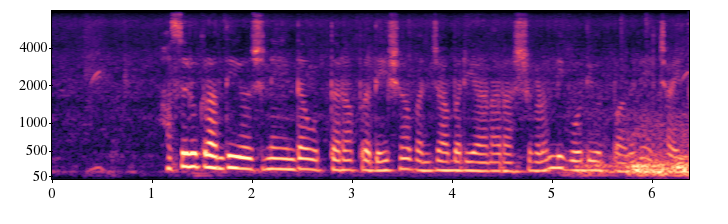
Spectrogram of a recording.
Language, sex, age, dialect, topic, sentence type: Kannada, female, 36-40, Mysore Kannada, agriculture, statement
